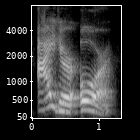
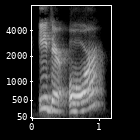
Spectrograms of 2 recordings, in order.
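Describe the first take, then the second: First: It is said with a British pronunciation. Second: It is said with an American pronunciation. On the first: "britânica"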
